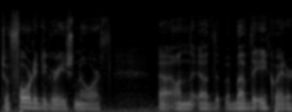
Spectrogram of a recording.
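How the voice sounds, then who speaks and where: The speaker is a man with a medium pitch. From Arkansas, US South (Jonesboro). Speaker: pastor. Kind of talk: casual chat.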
